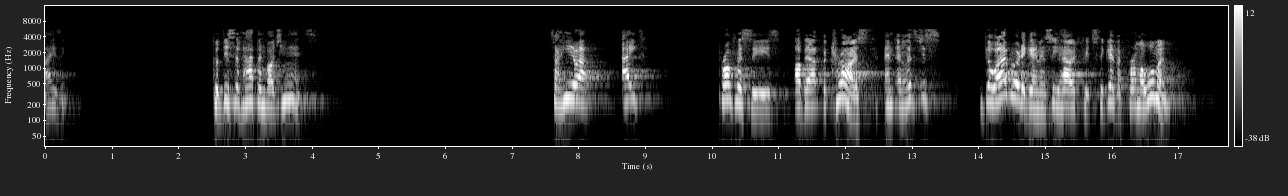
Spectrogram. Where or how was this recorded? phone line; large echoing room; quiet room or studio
large echoing room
